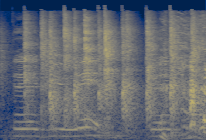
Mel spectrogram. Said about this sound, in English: So let's start with Netscape Navigators. If you think they should win this debate, applaud now. If you feel that the Internet Explorers convince you that spiders should not inherit the Earth, clap now.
